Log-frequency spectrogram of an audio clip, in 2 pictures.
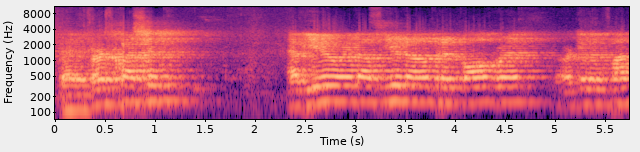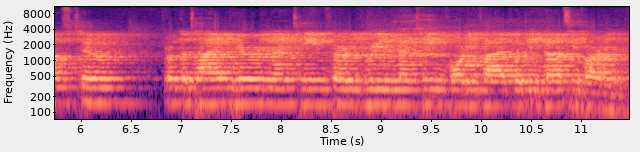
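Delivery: low, monotone official questioning; stern interrogator. Retold or imitated. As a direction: read it out like a grave interrogator. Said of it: "the tone became immediately different".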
